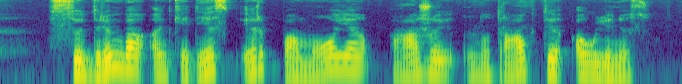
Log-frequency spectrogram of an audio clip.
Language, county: Lithuanian, Telšiai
